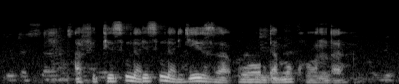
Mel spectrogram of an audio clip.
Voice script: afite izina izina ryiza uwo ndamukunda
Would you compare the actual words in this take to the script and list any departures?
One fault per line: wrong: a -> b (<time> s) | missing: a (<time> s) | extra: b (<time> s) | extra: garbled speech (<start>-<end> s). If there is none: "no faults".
no faults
